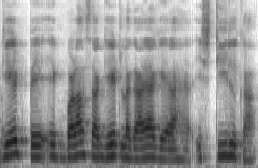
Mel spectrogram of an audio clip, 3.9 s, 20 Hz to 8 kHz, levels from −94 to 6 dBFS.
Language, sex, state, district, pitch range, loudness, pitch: Hindi, male, Jharkhand, Ranchi, 145-170 Hz, -15 LUFS, 160 Hz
